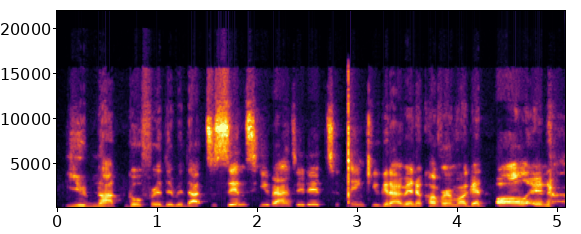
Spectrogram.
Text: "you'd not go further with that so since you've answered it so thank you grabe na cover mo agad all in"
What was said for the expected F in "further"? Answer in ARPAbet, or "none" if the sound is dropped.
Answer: F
